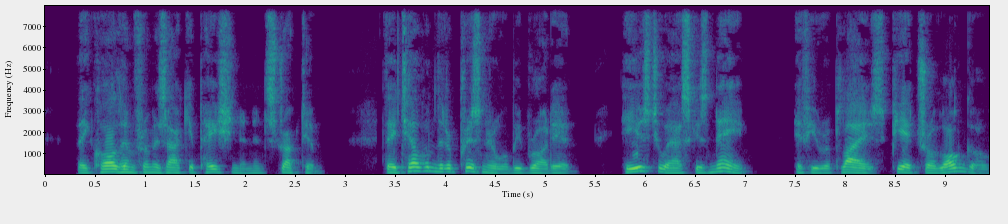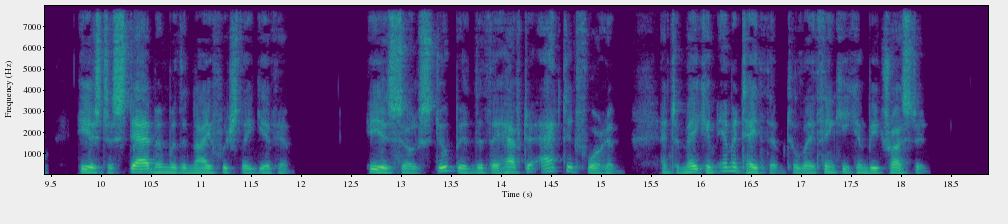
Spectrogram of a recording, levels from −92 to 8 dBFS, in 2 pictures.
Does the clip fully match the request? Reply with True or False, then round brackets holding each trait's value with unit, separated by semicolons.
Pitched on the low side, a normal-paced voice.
False (115 Hz; 215 wpm)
